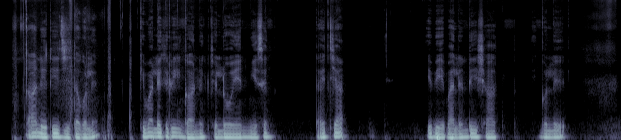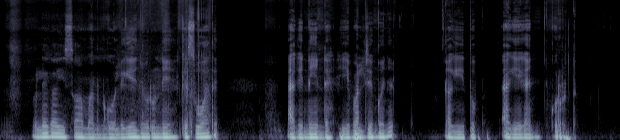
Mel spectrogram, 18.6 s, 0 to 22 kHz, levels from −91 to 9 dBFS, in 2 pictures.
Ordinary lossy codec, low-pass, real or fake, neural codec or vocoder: none; none; real; none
